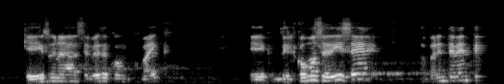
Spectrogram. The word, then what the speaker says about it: Kveik: hizo una cerveza con Kvik. Del cómo se dice, aparentemente incluso hay variaciones dentro de Noruega. Yo busqué en unos videos, vi que se pronunciaba como Kvik, pero bueno, es nadie, no hay ningún especialista por ahí.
